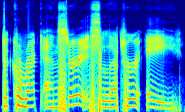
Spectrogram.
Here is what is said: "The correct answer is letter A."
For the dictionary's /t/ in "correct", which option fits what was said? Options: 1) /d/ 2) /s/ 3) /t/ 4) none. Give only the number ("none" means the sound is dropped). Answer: 3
